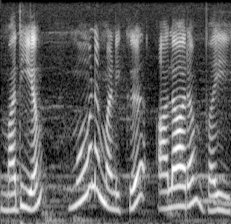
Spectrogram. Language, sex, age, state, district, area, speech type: Tamil, female, 18-30, Tamil Nadu, Pudukkottai, rural, read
